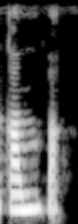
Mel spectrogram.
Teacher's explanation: Kita lihat bunyi M disisipkan di tengah kata kapak. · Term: epentesis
